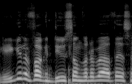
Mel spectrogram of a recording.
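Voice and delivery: fast, pushy demand; mock angry demand. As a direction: rattle it off at the mother in a rush. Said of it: "the dad's like".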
